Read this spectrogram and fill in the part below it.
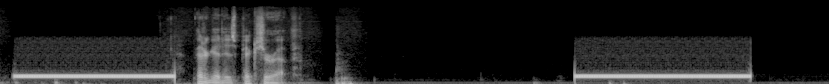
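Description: A telephone call is placed to a congressman: a long, steady ringback tone sounds, voices talk briefly, then after a short quiet the same tone rings out again at equal length.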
